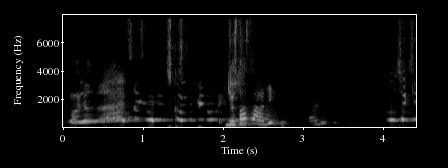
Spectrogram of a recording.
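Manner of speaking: high, wailing mock sob of the crashed driver; crying woman. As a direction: whimper it out like the upset lady. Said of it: "Ella salió llorando".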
